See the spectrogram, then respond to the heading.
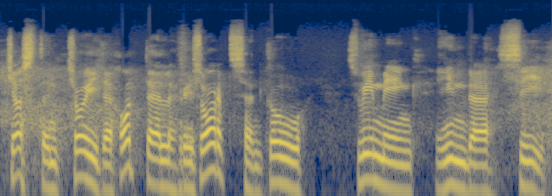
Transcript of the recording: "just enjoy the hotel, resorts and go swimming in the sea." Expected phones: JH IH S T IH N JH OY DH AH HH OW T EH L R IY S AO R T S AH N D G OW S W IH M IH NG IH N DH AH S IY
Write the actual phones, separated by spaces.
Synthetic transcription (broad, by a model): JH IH S T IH N CH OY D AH HH OW T EH L R IY S AO R T S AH N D G OW S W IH M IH NG IH N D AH S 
